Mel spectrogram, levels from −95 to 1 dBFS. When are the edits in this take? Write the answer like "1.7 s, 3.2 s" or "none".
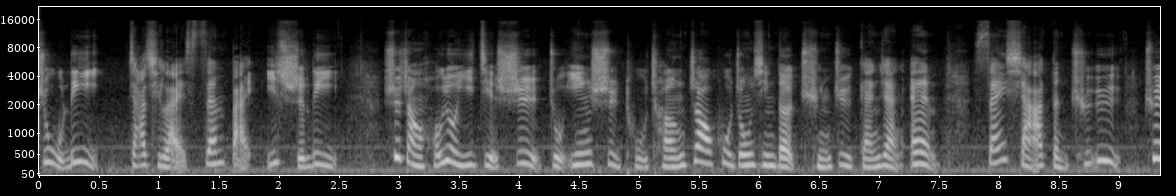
7.7 s

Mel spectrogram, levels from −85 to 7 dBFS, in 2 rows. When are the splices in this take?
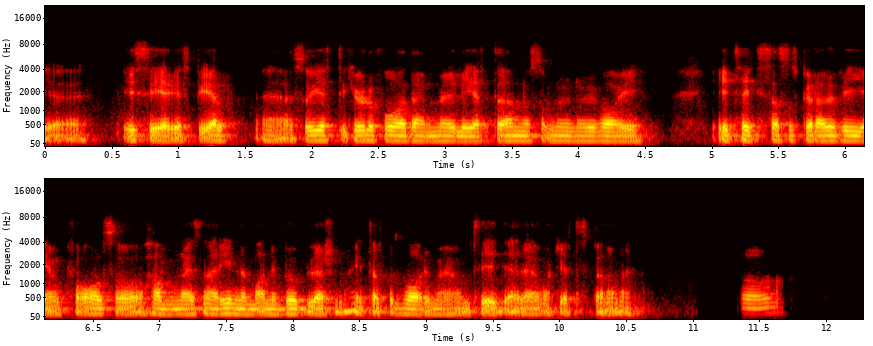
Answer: none

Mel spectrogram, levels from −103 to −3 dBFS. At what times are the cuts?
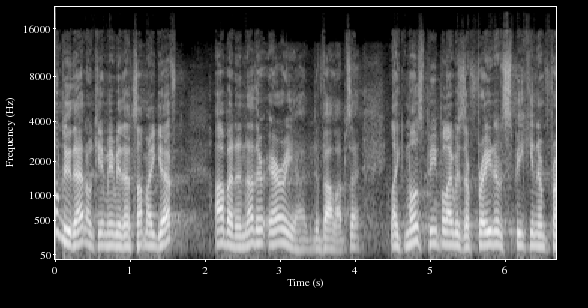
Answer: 4.4 s

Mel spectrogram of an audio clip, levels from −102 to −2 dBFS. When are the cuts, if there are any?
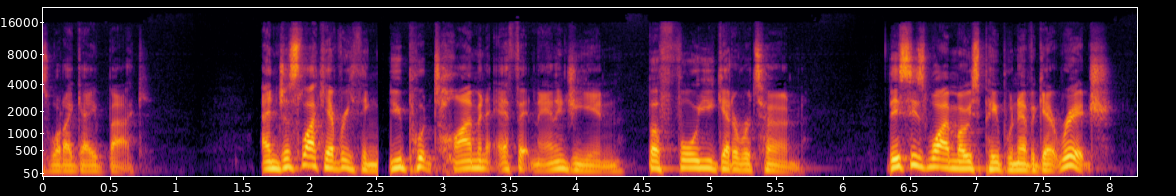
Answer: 2.5 s

